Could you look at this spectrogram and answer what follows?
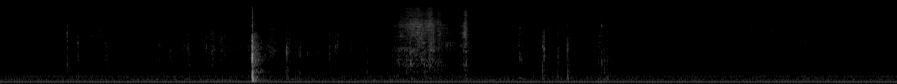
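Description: Hands handling a tri-fold wallet and a plastic bar on a tabletop: a sharp click about two and a half seconds in, a short rustle about four seconds in, and scattered light taps, over a faint steady hum.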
